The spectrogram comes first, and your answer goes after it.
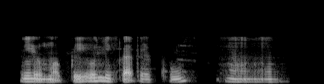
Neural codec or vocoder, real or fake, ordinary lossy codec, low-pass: none; real; AAC, 16 kbps; 3.6 kHz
